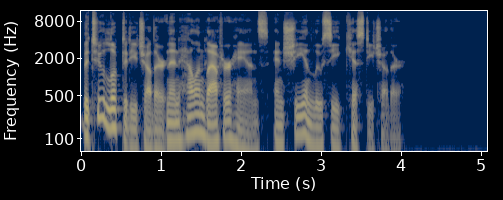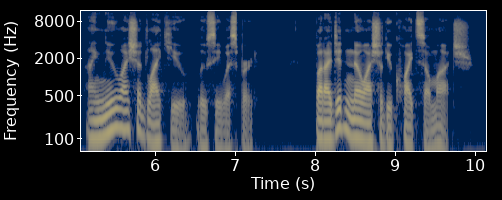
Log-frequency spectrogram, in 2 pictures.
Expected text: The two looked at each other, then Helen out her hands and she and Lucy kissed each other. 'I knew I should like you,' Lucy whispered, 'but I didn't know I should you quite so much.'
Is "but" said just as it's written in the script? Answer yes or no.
yes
